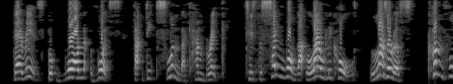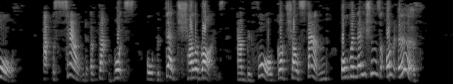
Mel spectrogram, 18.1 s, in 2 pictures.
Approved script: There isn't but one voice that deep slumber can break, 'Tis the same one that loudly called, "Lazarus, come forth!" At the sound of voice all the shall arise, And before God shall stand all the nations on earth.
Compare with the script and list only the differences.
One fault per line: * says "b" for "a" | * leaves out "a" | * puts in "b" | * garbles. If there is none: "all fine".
* says "is" for "isn't"
* puts in "that"
* puts in "dead"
